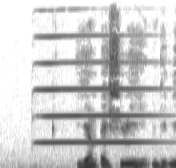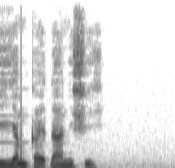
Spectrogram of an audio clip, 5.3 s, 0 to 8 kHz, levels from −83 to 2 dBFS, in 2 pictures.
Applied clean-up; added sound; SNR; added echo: none; Bowed string instrument; 6 dB; none.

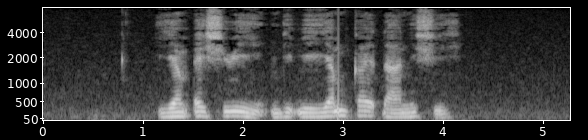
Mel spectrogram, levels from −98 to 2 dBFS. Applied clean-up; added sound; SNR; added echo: none; none; none; none.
